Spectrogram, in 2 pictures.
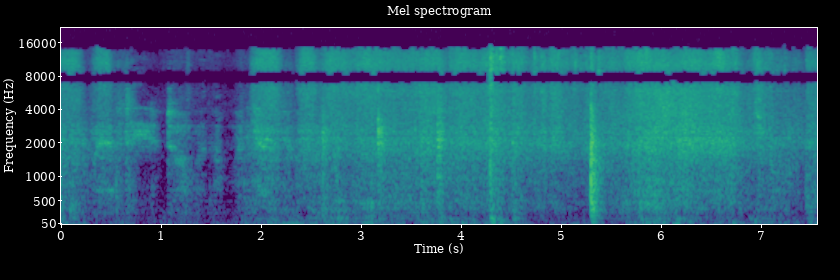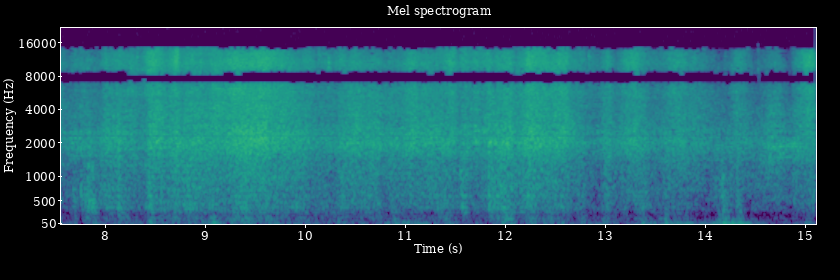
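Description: Fabric rustling as a long quilted puffer coat is pulled on and settled over the shoulders, with one sharp click about five seconds in.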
